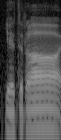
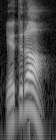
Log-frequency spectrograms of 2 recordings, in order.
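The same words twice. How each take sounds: First: It is called out in a soft, kind voice. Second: It is called out in a sharp, scolding voice. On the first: It is an affectionate address. "인자한 목소리로 얘들아 이런 말씀이 아니에요" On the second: The whole noisy group is being called to order. "엄마들이 뭐라 그래요?"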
